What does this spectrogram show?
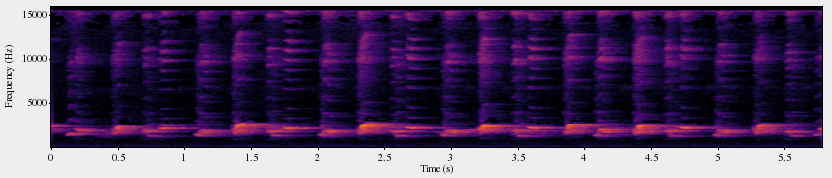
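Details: Sooty-headed bulbul in a long 'kongslet' or 'ropelan' style song used as a training recording: bubbly, warbled phrases rising and falling, delivered continuously in quick repeated bursts about once a second, with no other sounds.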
